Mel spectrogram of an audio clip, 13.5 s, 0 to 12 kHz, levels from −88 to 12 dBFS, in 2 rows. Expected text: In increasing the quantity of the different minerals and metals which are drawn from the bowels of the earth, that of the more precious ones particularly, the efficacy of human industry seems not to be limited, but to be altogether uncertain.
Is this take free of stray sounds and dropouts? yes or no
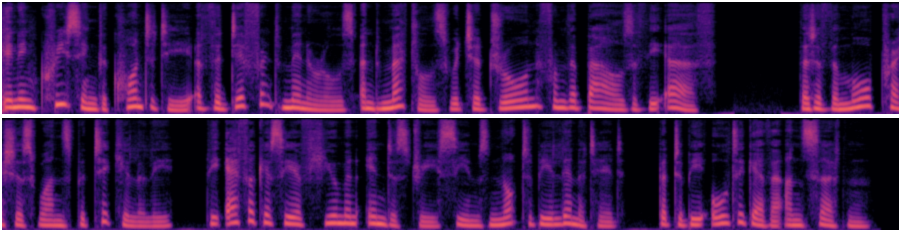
yes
